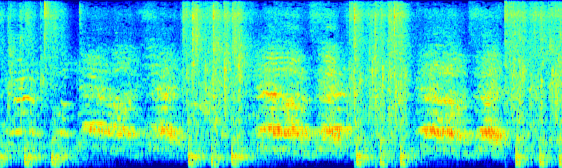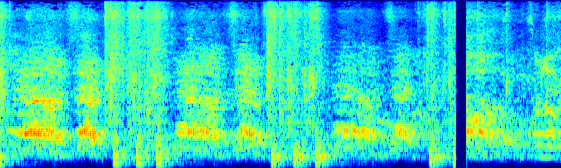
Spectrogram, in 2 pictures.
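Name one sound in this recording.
A crowd of young men chants loudly in rhythm nearby.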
